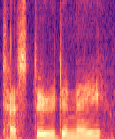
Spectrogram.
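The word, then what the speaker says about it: Testudines: And in case you're wondering, as far as I know, that is pronounced testudini, and that is the umbrella for these species here: the terrapin, the turtle, and the tortoise.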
